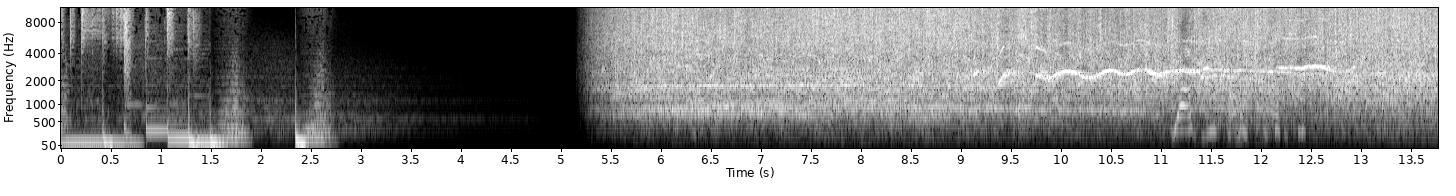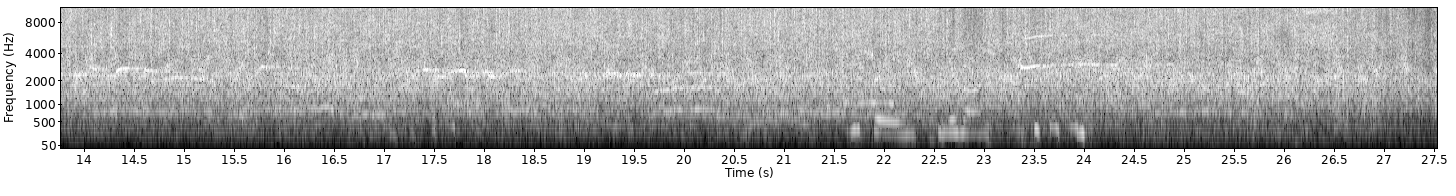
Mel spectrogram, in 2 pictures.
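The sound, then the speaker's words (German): After a few seconds of music and a brief silence, a large theater audience in Koblenz breaks into sustained, loud applause at a live show, dense and steady for over twenty seconds, with scattered cheers and whoops on top. “So hört sich Applaus an, wenn er aus Koblenz kommt.”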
